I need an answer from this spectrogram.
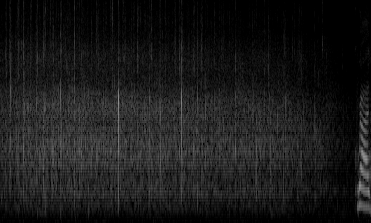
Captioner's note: applause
